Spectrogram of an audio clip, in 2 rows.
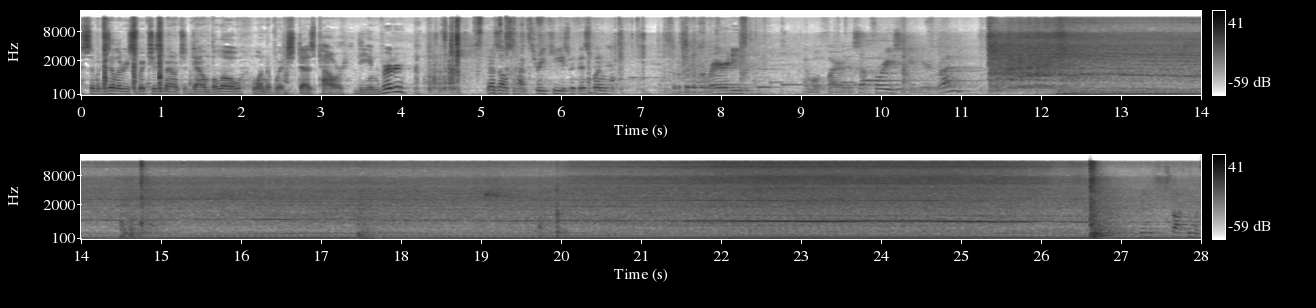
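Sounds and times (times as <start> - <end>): engine idling: 11.4 - 28.0
hood shutting thump: 17.3 - 18.1, 26.4 - 27.2.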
